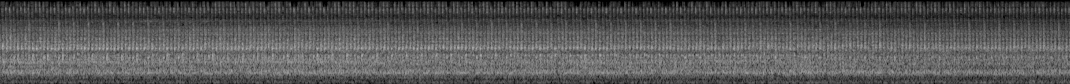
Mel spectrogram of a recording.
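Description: Cold idle with a quick, regular metallic knock, about three a second, standing out clearly over the engine; the source is undetermined.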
